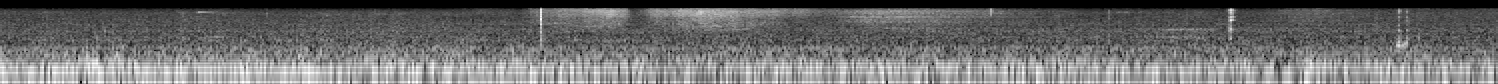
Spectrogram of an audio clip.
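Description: Loaded CSX coal train's cars rolling past at close range: a steady rumble of steel wheels on rail, heard through the car's windshield, with a couple of brief sharp high clicks about a third of the way in and again past the middle.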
